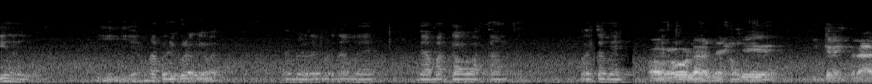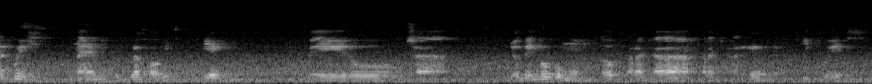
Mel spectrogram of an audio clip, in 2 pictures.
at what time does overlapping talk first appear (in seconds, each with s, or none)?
6.5 s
